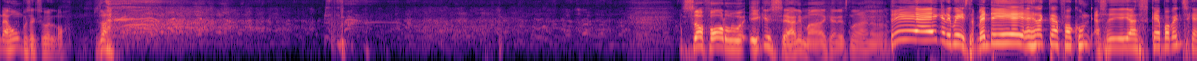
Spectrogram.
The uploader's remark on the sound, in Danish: LIVE fra Randers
